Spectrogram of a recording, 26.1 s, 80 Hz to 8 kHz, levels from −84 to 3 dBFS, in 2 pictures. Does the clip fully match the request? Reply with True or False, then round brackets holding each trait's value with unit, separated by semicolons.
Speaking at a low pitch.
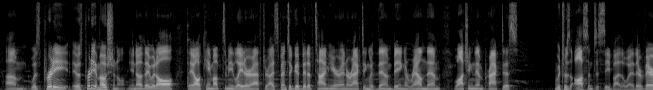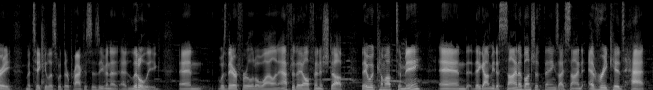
True (120 Hz)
